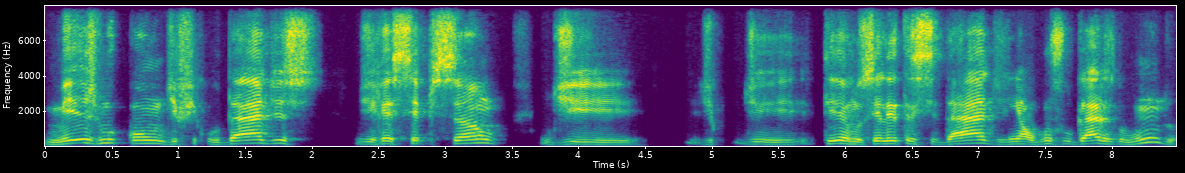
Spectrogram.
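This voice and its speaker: A man speaks very slowly at a fairly high pitch. His intonation is lively. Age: 70s. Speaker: retired pastor.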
